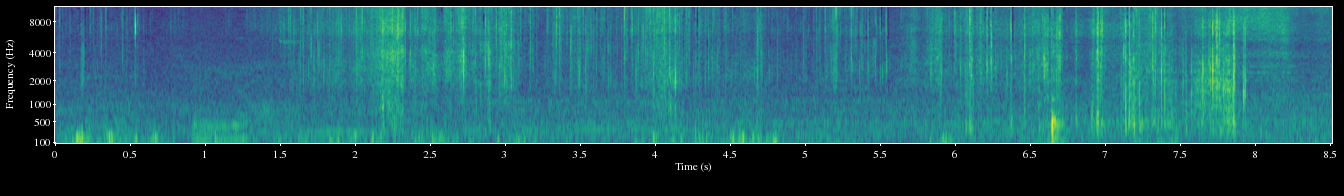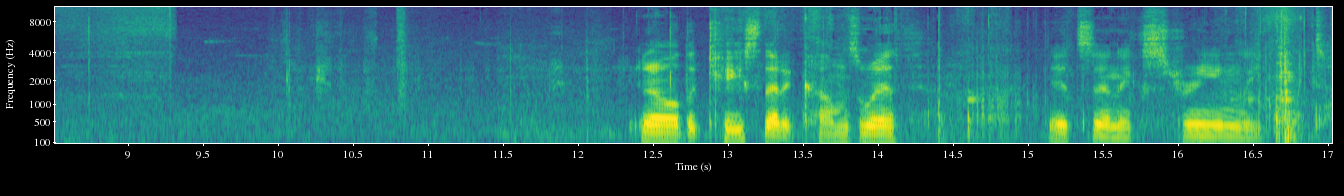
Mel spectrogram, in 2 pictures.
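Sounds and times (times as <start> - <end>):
plastic bag crinkling: 0.0 - 0.6, 1.4 - 8.0, 16.2 - 17.0.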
